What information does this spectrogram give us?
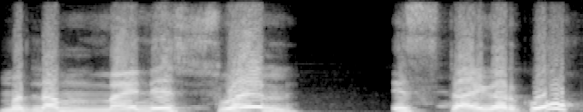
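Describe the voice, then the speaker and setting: A man's voice: high voice, lively intonation. A male grammar teacher giving a classroom lesson who keeps asking questions and answering them himself, mixing Hindi and English. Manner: dictates definitions slowly word by word.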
